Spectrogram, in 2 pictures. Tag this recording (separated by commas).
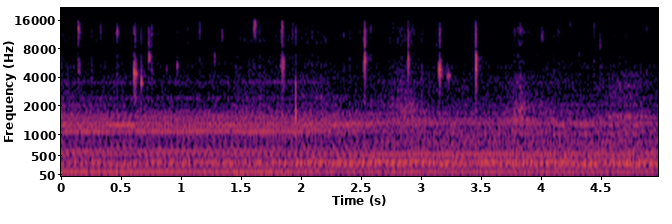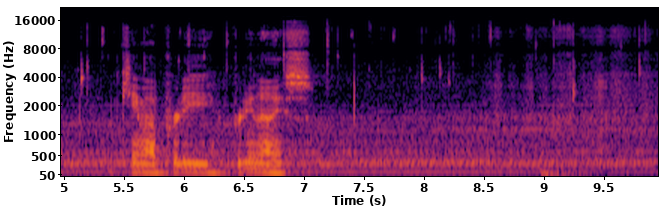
Speech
